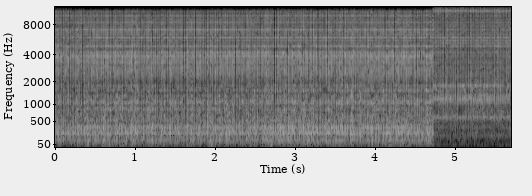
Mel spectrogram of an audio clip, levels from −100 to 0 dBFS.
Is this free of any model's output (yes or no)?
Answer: no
